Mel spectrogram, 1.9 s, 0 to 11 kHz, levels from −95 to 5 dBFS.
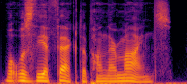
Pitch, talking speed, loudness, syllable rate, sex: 115 Hz, 225 wpm, -18 LUFS, 5.4 syllables/s, male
